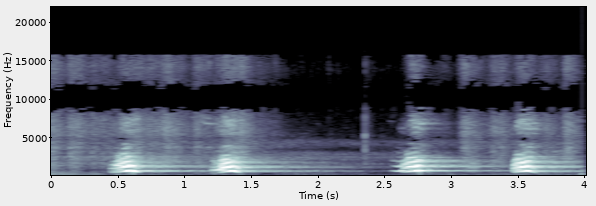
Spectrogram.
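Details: Family dogs barking at treed squirrels outdoors in north Alabama, 19 November 2023, in dry weather; four sharp, clear barks in two pairs, roughly one second apart, with quiet gaps between.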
